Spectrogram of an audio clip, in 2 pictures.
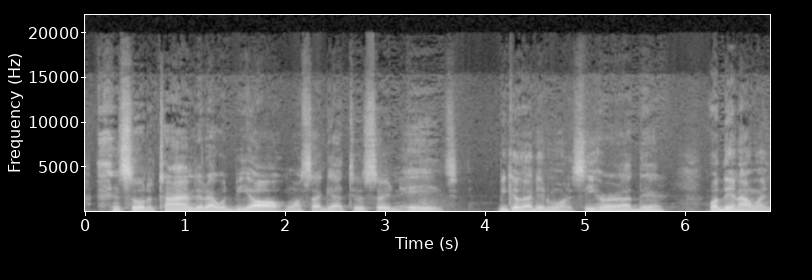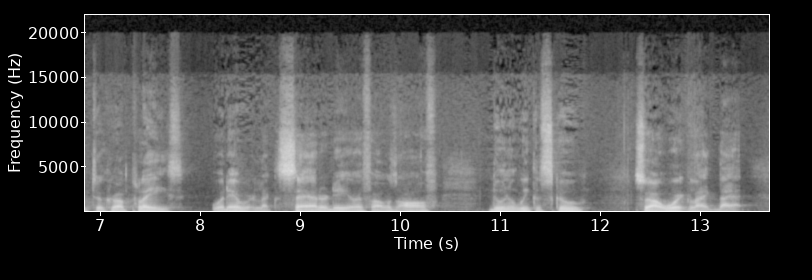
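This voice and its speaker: A man with a South Louisiana accent speaks at a moderate pace and a fairly low pitch in a dark, mellow tone, with ordinary pitch variation, on a very clean recording with a silent background. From Louisiana, Vacherie area. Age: 60s. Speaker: former plantation resident. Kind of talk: interview.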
